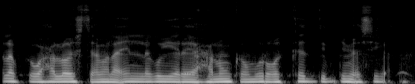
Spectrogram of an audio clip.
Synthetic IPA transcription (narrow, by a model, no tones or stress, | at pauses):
lɐb̚kʰɐwɑħɑːlɔːɪst̪ʰɪʕmaːla̰ːʔɪnlɐɣʊjɐɾɛjɔħɑnuːŋkʰɐbʊɾʊqɐkʰɐd̪ib̚d̪ɪmɑʕsɪɣɐ̰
